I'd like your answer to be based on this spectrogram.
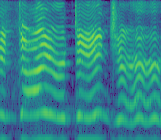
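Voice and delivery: piercing, shrill scream, very loud and long. Role-playing their character in danger, screaming. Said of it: "you're screaming the whole time".

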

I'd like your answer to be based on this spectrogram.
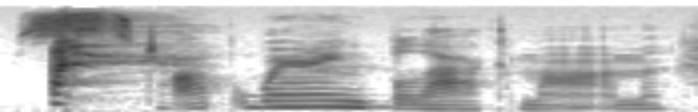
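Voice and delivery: put-on rich-kid drawl. Mocking how a girl talks to her parents, imitating a rich kid drawl. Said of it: "rich kid drawl".

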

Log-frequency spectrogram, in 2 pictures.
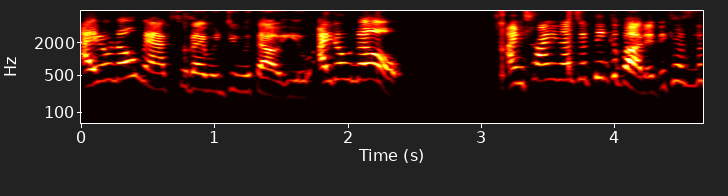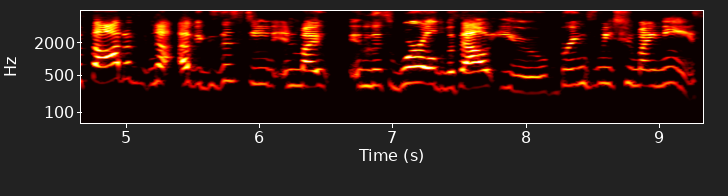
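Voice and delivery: usual speaking voice

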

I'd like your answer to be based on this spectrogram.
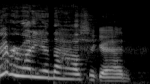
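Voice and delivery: sudden, high-pitched screaming outburst. Retelling dropping a smoothie on the way into the car: retelling own screaming. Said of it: "and I just like start screaming".

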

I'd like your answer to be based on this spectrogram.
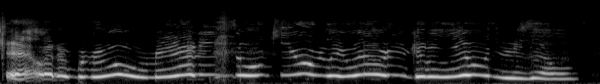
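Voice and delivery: very high-pitched bawling, sobbing voice. Retelling his own reaction to a Pixar movie, imitating bawling. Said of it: "just bawling my eyes out and going".

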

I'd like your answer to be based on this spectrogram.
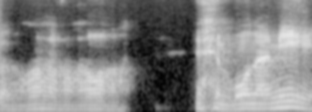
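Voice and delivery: low, very slow, drawn-out character voice. Voicing a beer that answers a player's forked tongue: voicing a talking beer. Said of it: "The beer ju-, just answers with".

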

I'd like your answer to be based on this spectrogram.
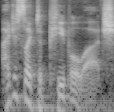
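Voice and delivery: low, hushed, smug, superior, arrogant tone. Mimicking what a certain kind of person says to you, in a mock-arrogant tone. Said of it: "in kind of an arrogant tone".

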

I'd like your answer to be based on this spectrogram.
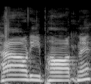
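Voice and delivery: attempted, put-on Tennessee country accent. Asked on the show for a Tennessee accent, trying one out: Tennessee accent. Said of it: "Do you have a Tennessee accent?".

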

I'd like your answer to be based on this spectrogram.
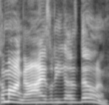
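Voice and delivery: put-on loud, laid-on, cheesy New York accent. Criticizing an actor's take on Penguin by imitating him, in Penguin's cheesy New York accent. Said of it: "He did like this cheesy New York accent".

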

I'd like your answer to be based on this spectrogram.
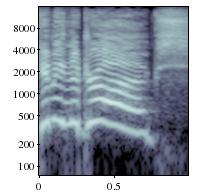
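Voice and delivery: very high, squeaky, loud put-on disguised voice. Showing how to disguise a voice by going high, high disguised voice. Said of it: "You have to go high".

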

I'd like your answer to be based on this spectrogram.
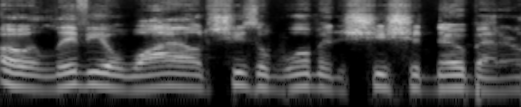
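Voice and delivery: ordinary talk

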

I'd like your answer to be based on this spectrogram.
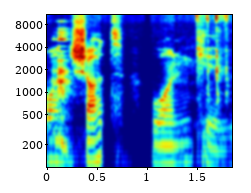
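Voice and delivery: put-on French accent. After a one-shot kill in the game, saying it in a Widowmaker accent. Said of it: "With that accent".

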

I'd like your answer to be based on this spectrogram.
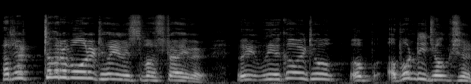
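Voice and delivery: put-on Irish accent. Retelling greeting a bus driver alongside a mate, put-on irish accent. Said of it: "speaking like Irishmen".

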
